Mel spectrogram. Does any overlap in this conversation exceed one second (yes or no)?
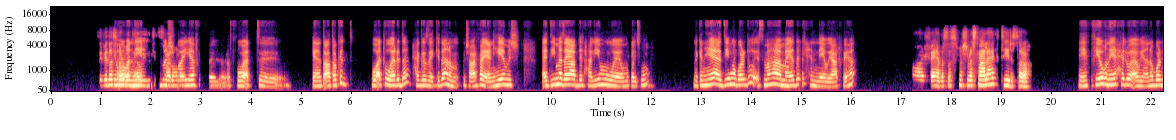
yes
